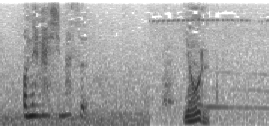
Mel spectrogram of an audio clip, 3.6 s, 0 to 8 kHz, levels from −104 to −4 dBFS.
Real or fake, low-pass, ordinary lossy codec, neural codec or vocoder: real; 7.2 kHz; none; none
